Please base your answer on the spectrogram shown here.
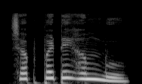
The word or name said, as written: ಚಪ್ಪಟೆಹಂಬು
